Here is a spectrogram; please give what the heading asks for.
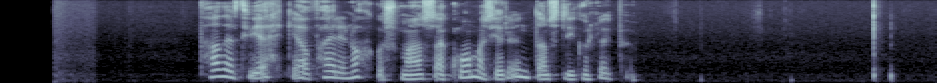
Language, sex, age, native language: Icelandic, female, 70-79, Icelandic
